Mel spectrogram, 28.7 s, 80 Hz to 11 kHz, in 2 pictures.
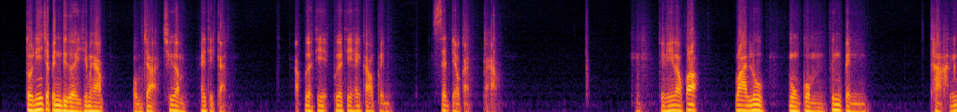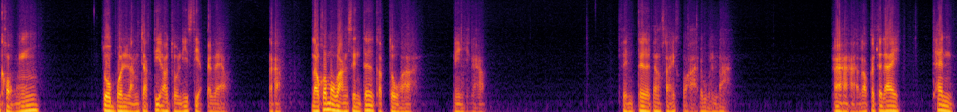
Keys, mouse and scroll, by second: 1.0 click, 1.4-2.1 drag, 3.3 click, 3.9 click, 4.7 click, 5.6 click, 6.4-7.0 drag, 8.0 click, 9.0-10.6 drag, 12.5-13.8 ctrl+drag, 14.7 click, 15.6 click, 19.7 click, 20.1 click, 22.2 click, 23.1 click, 23.9 click, 24.6 click, 25.9 click, 27.0 click.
